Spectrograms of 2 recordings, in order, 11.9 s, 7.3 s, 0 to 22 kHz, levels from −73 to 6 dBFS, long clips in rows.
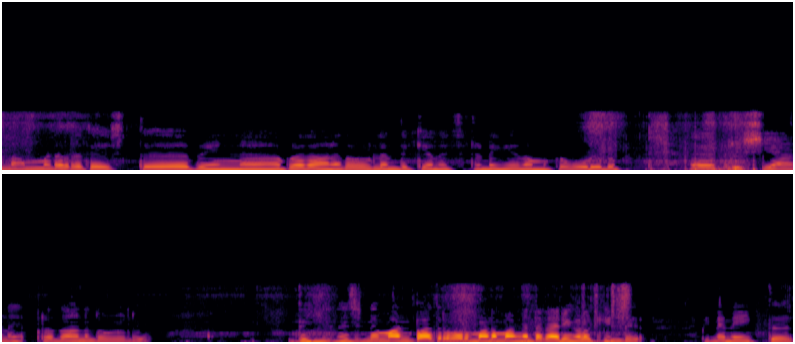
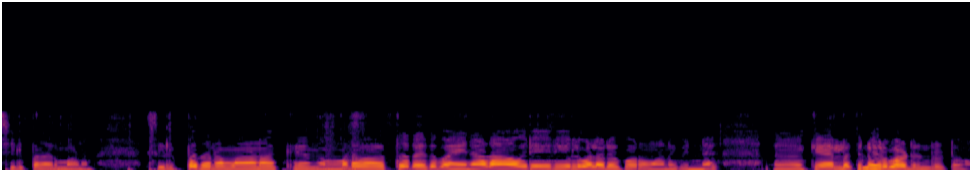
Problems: none marked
